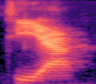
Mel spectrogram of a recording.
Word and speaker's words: Tier: So my name the name tier is is actually a mano name the pronunciation is tia but it spells the same way as tier.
